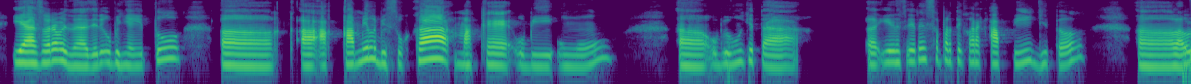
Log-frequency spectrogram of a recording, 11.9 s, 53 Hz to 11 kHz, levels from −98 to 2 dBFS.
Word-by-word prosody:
Ya 210 -1 +7
sebenarnya 220 +4 +3
benar, 175 0 0
jadi 180 +4 -3
ubinya 190 -4 -5
itu, 250 +10 -5 0.4
eee, 175 -2 +2 0.3
ak 175 -1 +4
kami 220 +8 +3
lebih 200 -7 -4
suka 245 +7 +8
pake 185 -1 -1
ubi 170 -1 -8
ungu, 175 +11 -10 0.7
eee, 170 -1 0
ubi 185 - -11
ungu 195 +3 -6
kita, 170 -8 -2 0.7
e 190 - 0 0.2
iris-iris 230 +4 -4
seperti 230 -2 -7
korek 215 0 -5
api 200 +3 -2
gitu. 200 +7 -7 0.5
Eee, 170 -1 -1
lalu 175 +3 +2
195 Hz, 130 wpm, -25 LUFS, 175-220 Hz, 0.7 s, suka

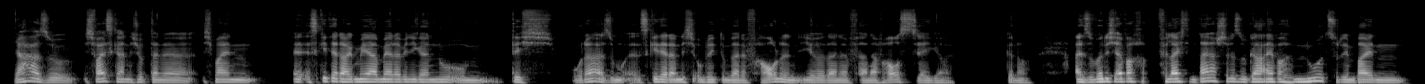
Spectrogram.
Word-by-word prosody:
Ja, 115 +6 +1
also, 100 - -2
ich - - -6
weiß 130 +1 +2
gar 120 -2 -1
nicht, 110 0 -4
ob 115 - -5
deine 100 -3 -2
ich - - -12
meine, 110 -2 0 0.4
e 120 - 0
es 120 0 -4
geht 145 - 0
ja 140 - +5
da 125 -2 +4
mehr 120 0 +4
mehr 120 0 +3
oder 115 0 0
weniger 115 -1 0
nur 110 0 0
um 100 +5 -4
dich, 110 -2 -3
oder? 120 +8 0
Also, 110 -8 0
um 100 - 0
es 100 - -4
geht 125 - +2
ja 115 - +5
dann 105 -1 +3
nicht 110 0 -1
unbedingt 105 0 -2
um 100 - 0
deine 100 -1 0
Frau 95 +2 0
und 110 -7 +1
ihre 100 -1 -1
deine 100 0 -1
deiner 95 +1 -3
Frau, 100 +2 0
ist 110 -1 -2
es - - -5
ja 95 - -3
egal. 90 -1 -6 0.5
Genau. 90 -3 -6 0.4
Also, 110 -1 +2
würde 130 +2 +6
ich 130 -1 +2
einfach 130 -1 +2
vielleicht 130 -1 +3
an 110 - -3
deiner 145 +5 +3
Stelle 135 0 -1
sogar 125 +1 +3
einfach 125 -4 +2
nur 135 +7 +3
zu 130 - -5
den 110 -1 0
beiden 105 -2 0
110 Hz, 245 wpm, -26 LUFS, 100-125 Hz, 0.5 s, würde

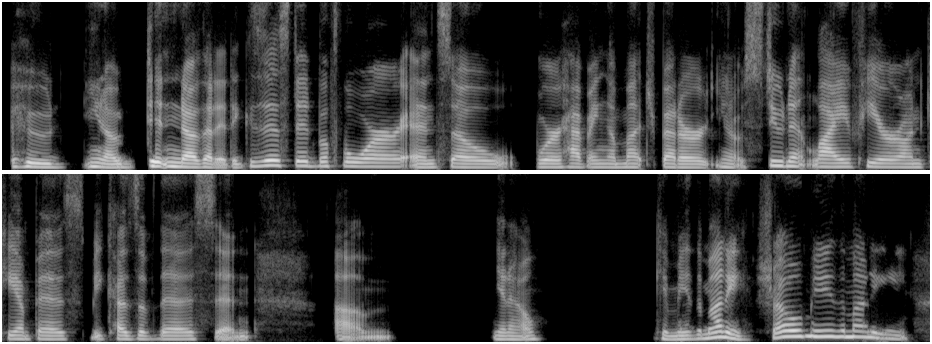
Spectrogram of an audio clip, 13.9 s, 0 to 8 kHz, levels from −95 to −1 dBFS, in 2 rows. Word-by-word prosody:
who," 165 -5 +2
you 190 0 0
know, 150 -1 +3 0.2
"didn't 200 -2 +7
know 170 -2 +8
that 165 -1 +2
it - - 0
existed 220 +5 +2
before, 190 -3 +1
and 160 0 -1
so 155 -2 -1 0.2
we're 165 -1 +2
having 160 -1 -2
a - - -2
much 165 +1 -4
better," 155 -3 +2
you 170 - -5
know, 155 - -5
"student 220 -2 -1
life 175 0 +2
here 175 -3 0
on 165 0 -2
campus 160 0 -4
because 165 0 -3
of 165 0 -4
this, 160 0 -2
and" - - -3 0.6
um, - - -4 0.8
you 160 - -3
know, 160 +1 -3 0.9
"give 165 - -4
me 160 +2 -1
the 185 - -6
money, 215 - +2
show 275 +6 +3
me 285 -1 +2
the 275 0 +1
money." 240 -9 -2
170 Hz, 165 wpm, -24 LUFS, 160-200 Hz, 0.9 s, know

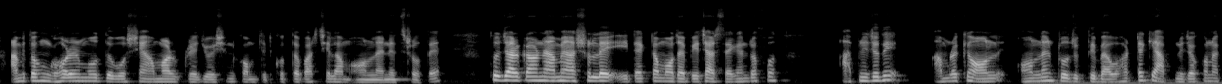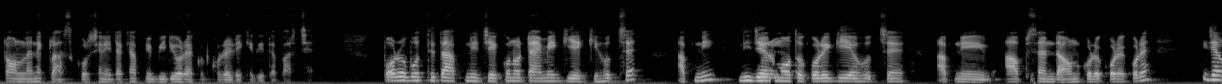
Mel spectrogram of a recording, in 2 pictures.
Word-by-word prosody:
আমি 155 - 0
তখন 165 0 +2
ঘরের 160 +2 +3
মধ্যে 155 -2 -2
বসে 130 +2 -2
আমার 130 +1 +2
গ্র্যাজুয়েশন 120 +1 -3
কমপ্লিট 115 -2 -7
করতে - - -5
পারছিলাম। 120 0 -2 0.2
অনলাইনের 110 0 -2
থ্র-তে। - - -5 0.6
তো - - +1
যার 185 -1 +10
কারণে 185 0 +6
আমি 175 +1 +3
আসলে 170 +1 +4 0.2
এটা 135 - -5
একটা 140 +3 0
মজা 145 -1 +3
পেয়েছি। 135 -1 +1
আর 135 - -4
2nd 135 +3 -2
off 160 - -23
all 180 - -5 0.7
আপনি 170 - -3
যদি 190 +3 +3 0.5
আমরা 150 +4 -1
কি - - -3
অন 135 - +2 0.4
অনলাইন 165 +5 0
প্রযুক্তির 140 -3 -1
ব্যবহারটা 130 +9 -1
কি 190 - 0
আপনি 130 - -10
যখন 130 +4 -3
একটা 145 - -6
অনলাইনে 130 +1 -3
ক্লাস 110 +1 -4
করছেন। 125 +2 -6
এটাকে 120 +3 -6
আপনি 130 - -10
ভিডিও 125 0 -1
রেকর্ড 115 - -10
করে - - -3
রেখে - - -9
দিতে - - -12
পারছেন। - - -11 0.8
পরবর্তীতে 175 -1 +3
আপনি 160 +1 -5
যেকোনো 155 +1 +1
টাইমে 150 +1 +5
গিয়ে 140 -1 +4
কি 135 - -5
হচ্ছে, 150 +6 -1 0.5
আপনি 165 +3 -3 0.4
নিজের 170 -2 +6
মত 150 0 +2 0.2
করে 145 +1 +5
গিয়ে 145 -1 +4
হচ্ছে 140 0 -3 0.5
আপনি 125 -1 -2 0.5
আপস - - -8
অ্যান্ড 130 -2 +1
ডাউন 120 +1 +3
করে, 125 -1 0
করে, 125 -1 +2
করে, 185 - +2 0.6
নিজের 215 -3 +4
145 Hz, 170 wpm, -25 LUFS, 125-165 Hz, 0.8 s, যার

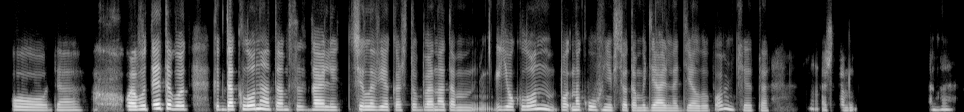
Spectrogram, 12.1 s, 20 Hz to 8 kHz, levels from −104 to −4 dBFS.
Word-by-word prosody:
О. 195 -3 -2
Да. 195 0 -7 0.6
А 225 -1 +8
вот 255 +2 +3
это 295 0 +8
вот, 250 -1 +3 0.3
когда 235 0 +5
клона 260 +1 +5
там 225 -2 -2
создали 215 -1 -1
человека, 215 -4 -1
чтобы 195 0 -4
она 200 0 0
там, 185 -1 -5 0.3
её 210 +2 -3
клон 240 0 -1
п 205 -2 -3
на 210 0 -1
кухне 210 -3 -5
всё 185 +1 -5
там 175 -1 -5
идеально 175 -1 -2
делала, 165 0 -6
помните 235 -3 -7
это? 170 0 -10 0.7
Что - - -14
там. 190 - -11 1.0
Ага. 215 +2 -12
210 Hz, 140 wpm, -22 LUFS, 190-230 Hz, 1.0 s, А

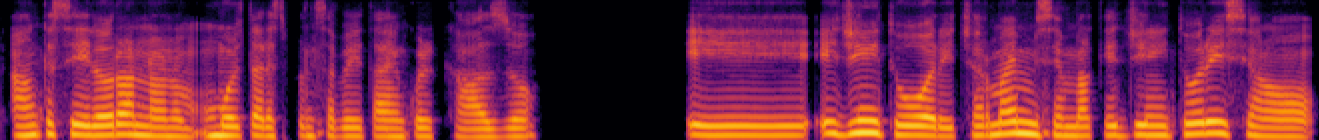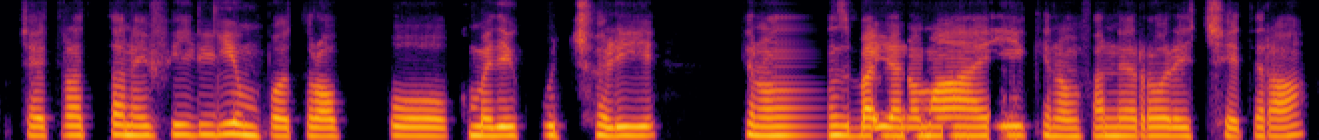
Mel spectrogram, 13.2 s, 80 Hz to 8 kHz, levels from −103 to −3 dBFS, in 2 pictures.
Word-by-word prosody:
anche 195 +3 0
se 215 0 +1
i - - +5
loro 200 +2 +5
hanno, 195 -4 +3
no, 175 - -1
molta 190 0 +3
responsabilità 180 -1 -4
in 170 0 -2
quel 170 0 -4
caso. 165 +3 -5 0.7
Ehm, 195 -1 +1
e - - -2
i - - +2
genitori, 200 -6 +4
cioè 195 - -9
ormai 225 +4 +4
mi 230 - +7
sembra 190 -2 -1
che 195 - -4
i - - 0
genitori 205 +4 +2
siano 175 -5 -2
cioè 185 -2 -2
trattano 195 +1 -1
i 190 - -1
figli 205 +2 -2
un 200 -3 +2
po' 180 -1 -2
troppo 180 0 -2
come 190 -1 0
dei 185 0 +3
cuccioli 190 -1 -1 0.4
che 210 - -2
non 190 0 -1
sbagliano 185 -1 +1
mai, 185 +1 0
che 195 - -5
non 175 -1 -2
fanno 180 +1 -2
errori 180 0 0
eccetera. 180 0 -4
190 Hz, 190 wpm, -23 LUFS, 180-195 Hz, 0.7 s, mi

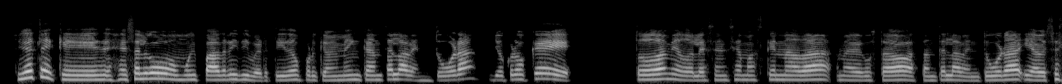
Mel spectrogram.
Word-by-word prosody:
Fíjate 305 +3 +4
que 215 -1 +1
es 230 +2 -3
algo 255 -3 +5
muy 220 +1 -3
padre 210 +2 +2
y 230 - -2
divertido, 195 +1 -3
porque 200 -1 -7
a 190 - -4
mí 195 - -5
me 210 - -4
encanta 215 0 -2
la 230 -1 +3
aventura. 200 +7 -2
Yo 200 0 -8
creo 225 +2 -3
que 245 -7 +3 0.6
toda 230 +1 +4
mi 240 -2 -3
adolescencia 200 +1 -5
más 210 -3 -8
que 220 - -5
nada 215 +1 +1
me 195 -2 -5
gustaba 200 +2 +1
bastante 190 -1 -3
la 205 -1 0
aventura 200 +4 0
y 215 - -2
a 195 - +1
veces 190 +5 -3
215 Hz, 180 wpm, -25 LUFS, 195-225 Hz, 0.6 s, algo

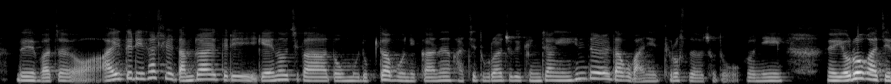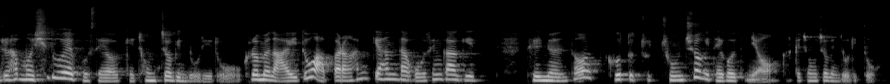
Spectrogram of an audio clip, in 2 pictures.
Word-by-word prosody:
네 185 -3 +1
맞아요. 170 +1 -2
아이들이 250 +6 +2
사실 295 -4 -1
남자 190 +6 +3
아이들이 200 -5 0
이게 180 - 0
에너지가 185 -4 0
너무 170 0 -3
높다 165 +6 0
보니까는 170 +1 -2
같이 180 +1 -8
놀아주기 180 0 -3
굉장히 180 +1 -2
힘들다고 260 -7 +1
많이 150 +1 -5
들었어요 175 -4 -5
저도. - - -13
그러니 170 +1 -4 0.4
예 180 -1 +4
여러 265 +10 +10
가지를 210 -4 +3
한번 225 -2 +2
시도해 275 +3 +2
보세요, 160 -2 -4
이렇게 150 0 -8
정적인 180 -1 0
놀이로. 130 -3 -9
그러면 220 -3 +3
아이도 165 - +2
아빠랑 180 - +3
함께 270 +6 -3
한다고 210 -8 -1
생각이 225 -2 0 0.5
들면서 185 - +1
그것도 220 -1 -1
조 200 - -14
좋은 195 +1 -1
추억이 240 +1 +1
되거든요, 170 -1 -2
그렇게 165 - -12
정적인 170 -1 -3
놀이도. - - -10
185 Hz, 400 characters per minute, -24 LUFS, 170-225 Hz, 0.5 s, 여러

